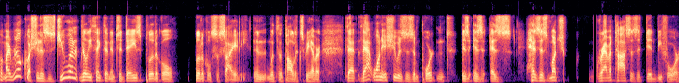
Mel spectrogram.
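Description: The speaker has an unremarkable speaking voice, moving at a moderate pace with ordinary pitch variation. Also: man, fairly low pitch for a man. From upstate New York, Finger Lakes. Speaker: podcast host. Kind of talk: casual chat.

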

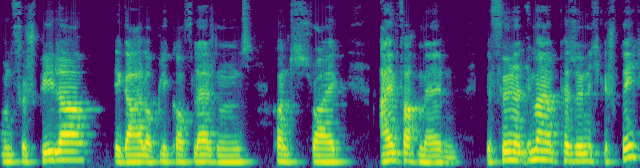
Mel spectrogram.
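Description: At a moderate pace, a man speaks somewhat breathily at a fairly high pitch with ordinary pitch variation. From Germany, Dortmund. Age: 20s. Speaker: esports club co-founder. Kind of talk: casual chat.

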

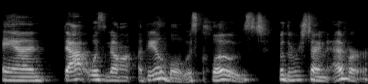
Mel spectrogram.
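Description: A woman's medium-pitched voice in a Western US accent, with ordinary pitch variation. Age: 40s. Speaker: author and entrepreneur. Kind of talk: interview. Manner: animated.

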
